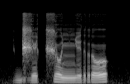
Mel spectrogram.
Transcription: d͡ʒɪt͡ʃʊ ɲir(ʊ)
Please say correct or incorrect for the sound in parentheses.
correct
